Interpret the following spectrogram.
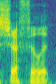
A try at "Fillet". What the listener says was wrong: The T is not silent.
